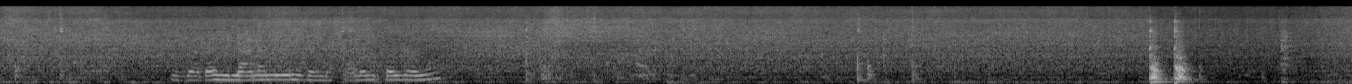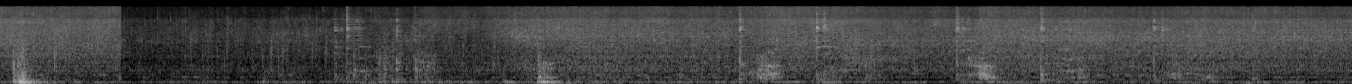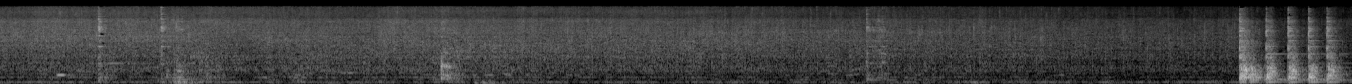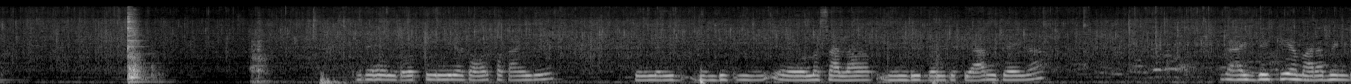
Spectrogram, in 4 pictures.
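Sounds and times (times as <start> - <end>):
vegetables sizzling in hot oil: 0.0 - 54.0
metal spatula scraping pan: 5.2 - 6.9, 20.7 - 26.3.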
